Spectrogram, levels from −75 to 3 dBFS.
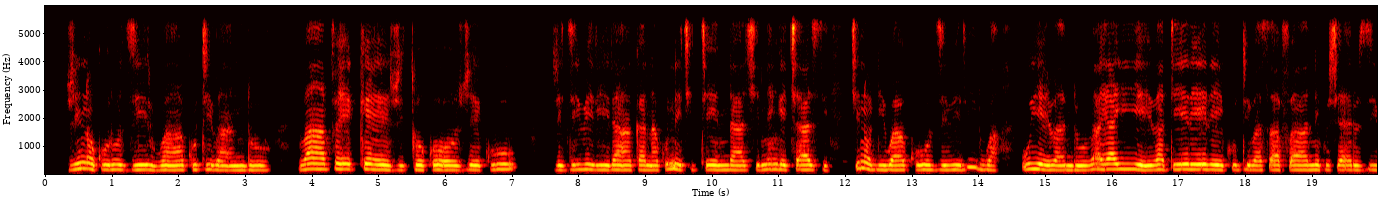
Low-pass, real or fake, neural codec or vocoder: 5.4 kHz; fake; vocoder, 44.1 kHz, 128 mel bands, Pupu-Vocoder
